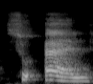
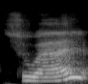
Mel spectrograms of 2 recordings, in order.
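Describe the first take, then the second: First: Su'al broken by a glottal stop; slowly, su, a catch, then al in su'al; with the hamza. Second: Su'al glided through as "suwal"; slow Su'al with a W in place of the catch; without the hamza. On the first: Teacher contrasting two versions, glottal break after u. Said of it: "It's after the u". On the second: Teacher contrasting two versions, smooth glide without hamza. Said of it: "If there was no hamza". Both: Shown as a demonstration.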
